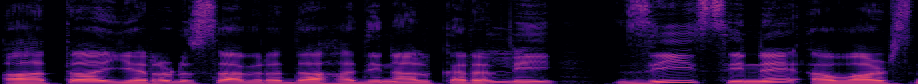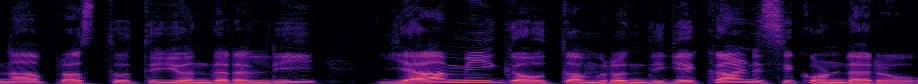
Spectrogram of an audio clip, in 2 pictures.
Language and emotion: Kannada, neutral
